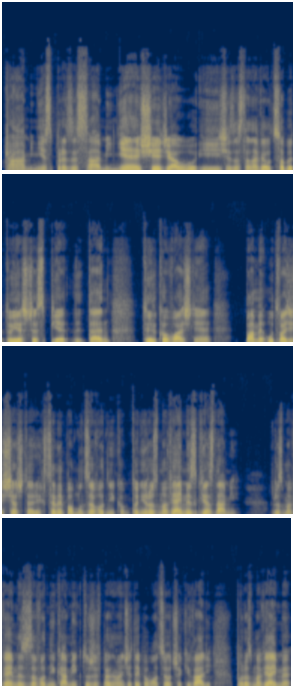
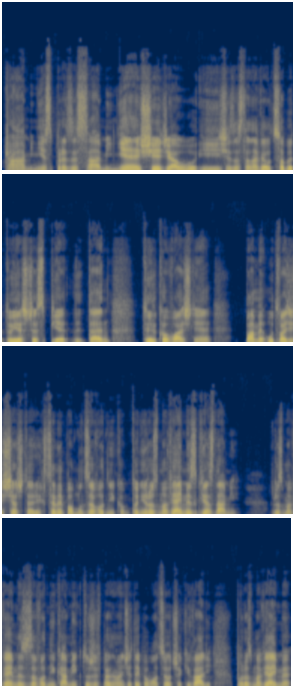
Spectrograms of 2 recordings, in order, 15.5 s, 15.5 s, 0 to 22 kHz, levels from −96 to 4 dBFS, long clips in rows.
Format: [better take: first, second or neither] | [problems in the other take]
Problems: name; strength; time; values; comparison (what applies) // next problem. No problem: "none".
neither | thin; somewhat; fading below 350 Hz; the same in both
